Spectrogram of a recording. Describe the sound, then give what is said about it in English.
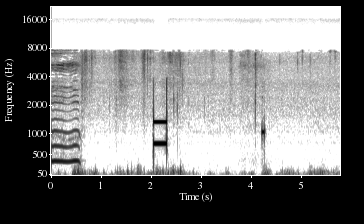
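A short, loud electronic beep from a phone answering machine, the tone after which a recording starts, sounds once against quiet low background rumble, preceded by a brief high whine and followed later by a faint chirp. “To delete, record after the tone, press 5 when you are done.”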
